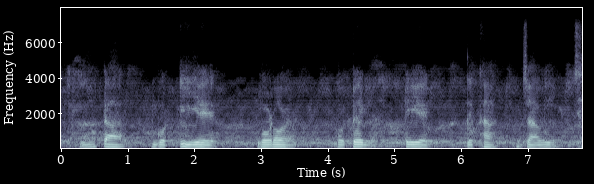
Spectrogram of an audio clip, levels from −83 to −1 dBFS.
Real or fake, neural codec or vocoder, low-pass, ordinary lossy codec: fake; codec, 16 kHz, 2 kbps, FreqCodec, larger model; 7.2 kHz; none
